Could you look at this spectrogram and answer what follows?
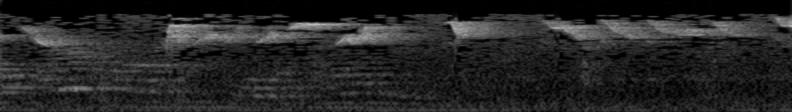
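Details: Practice duet from two Javan Oriental white-eyes, busy 'gacor ngeriwik' chattering: a fast series of high, sharp, downslurred chirps repeated several times a second, with faint speech behind.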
